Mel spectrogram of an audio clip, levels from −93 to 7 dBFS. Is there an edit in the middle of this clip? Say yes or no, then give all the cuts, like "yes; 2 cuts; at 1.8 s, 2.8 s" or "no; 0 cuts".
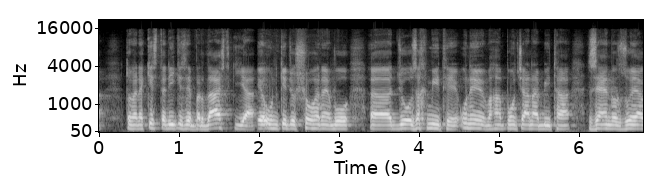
yes; 1 cut; at 2.0 s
